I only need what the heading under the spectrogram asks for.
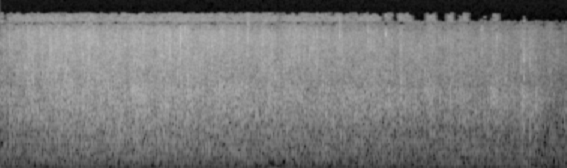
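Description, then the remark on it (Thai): An audience applauds God during a Christian sermon. Dense overlapping hand claps hold an even level for several seconds, with no one speaking. “ตบมือพระเจ้าดีไหมครับ”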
